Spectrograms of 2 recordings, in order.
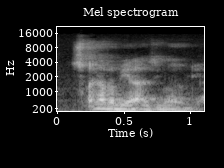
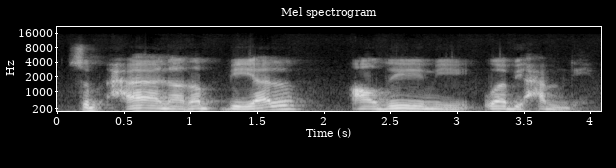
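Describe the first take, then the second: First: It is said quickly and hurried. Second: It is said at a calm, unhurried pace.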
